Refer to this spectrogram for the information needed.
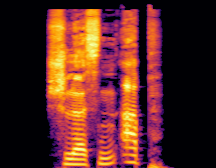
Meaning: first/third-person plural subjunctive II of abschließen
- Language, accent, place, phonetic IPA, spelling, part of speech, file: German, Germany, Berlin, [ˌʃlœsn̩ ˈap], schlössen ab, verb, De-schlössen ab.ogg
